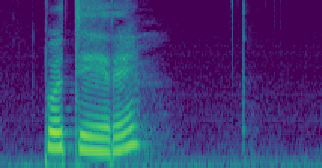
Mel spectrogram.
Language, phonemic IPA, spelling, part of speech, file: Italian, /poˈtere/, potere, noun / verb, It-potere.ogg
